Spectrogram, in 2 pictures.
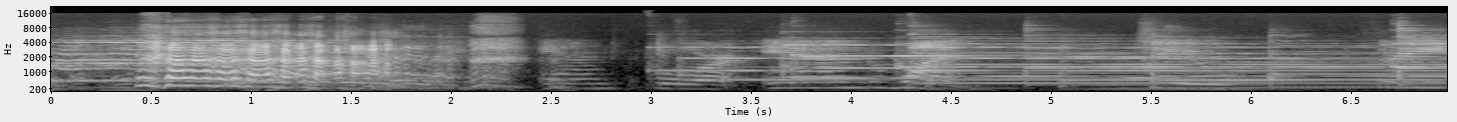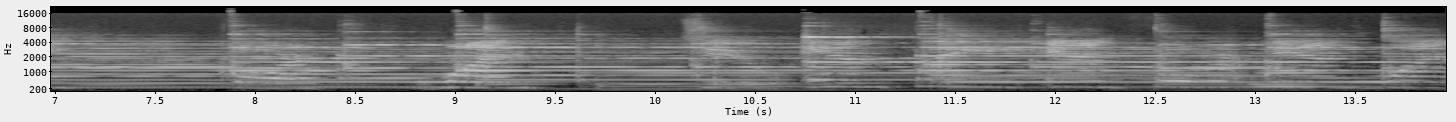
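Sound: handbell choir playing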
